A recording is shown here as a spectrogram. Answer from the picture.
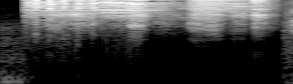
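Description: Ratchet-clicking sound effect: a quick run of mechanical clicks that thins out about a second in, then a second short run near the end.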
